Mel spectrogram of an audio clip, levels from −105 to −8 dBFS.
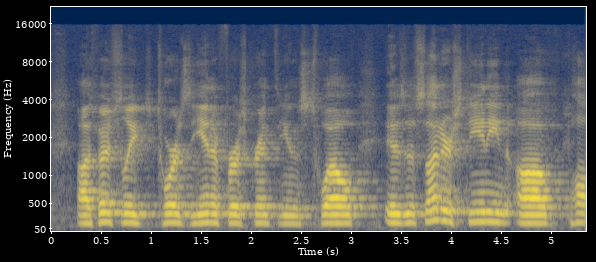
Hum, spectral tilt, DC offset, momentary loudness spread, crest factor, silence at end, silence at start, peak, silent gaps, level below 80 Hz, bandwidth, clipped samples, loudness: none; -7 dB/octave; under 0.1%; 9 LU; 18 dB; 0 s; 0.25 s; -2 dBFS; none; -62 dBFS; 13.5 kHz; under 0.1%; -20 LUFS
